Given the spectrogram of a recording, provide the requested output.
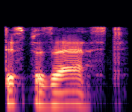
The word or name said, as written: dispossessed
